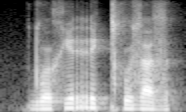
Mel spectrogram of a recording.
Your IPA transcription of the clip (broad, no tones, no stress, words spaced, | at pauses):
dwʊxi riǀʰuzɐz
